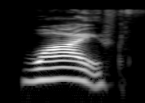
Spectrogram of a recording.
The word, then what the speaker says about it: wife: 소리를 내 주는 거거든요 F 발음은 그냥 그대로 바람만 나가야 됩니다 그래서 와 와 와이크 하고서의 소리가 나는 것은 한국 말입니다 영어는 wife wife 제가 좀 과장되게 소리를 내고 있습니다 F 발음 토끼 발처럼 하시면서 바람이 나갑니다 이게 바로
